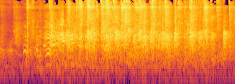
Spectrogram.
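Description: An audience breaks into steady, loud applause, many hands clapping in a dense, crackling wash that holds for several seconds, with a few voices murmuring underneath.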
